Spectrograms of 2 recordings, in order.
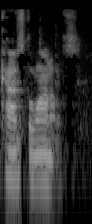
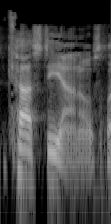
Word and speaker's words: Castellanos: Well, and it's Castellanos. Let's start you there. – All right. So, I didn't get very far. – It's the most commonly mispronounced name on the Tigers roster this side of Anibal.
